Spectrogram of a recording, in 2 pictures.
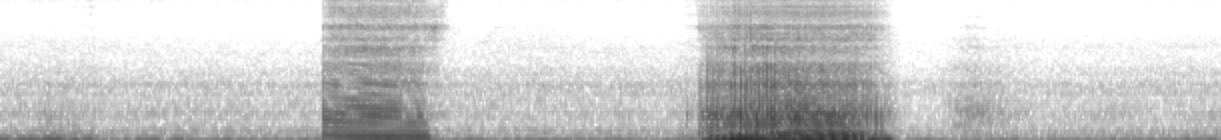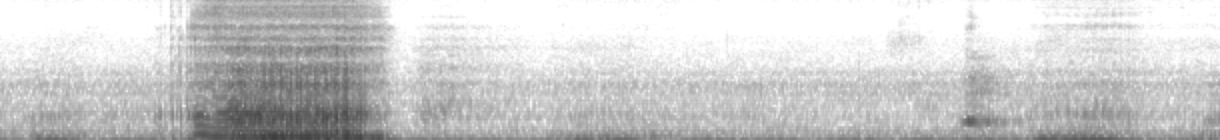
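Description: Loud, low, rumbling snores on three breaths, each about a second long, separated by quieter breathing in a small room; snoring.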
